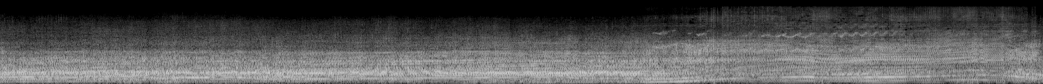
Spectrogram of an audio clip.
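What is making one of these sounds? A race car engine roars loudly and revs up and down as a car speeds away.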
